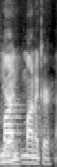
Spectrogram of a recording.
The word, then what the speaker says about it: moniker: And it's controversial to say this because people don't like the esports monkier when it comes to the fighting game community. – Is that how you pronounce that word? Is it moniker or monkey? – Moniker. I'm pretty sure it's moniker.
